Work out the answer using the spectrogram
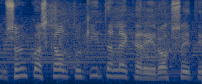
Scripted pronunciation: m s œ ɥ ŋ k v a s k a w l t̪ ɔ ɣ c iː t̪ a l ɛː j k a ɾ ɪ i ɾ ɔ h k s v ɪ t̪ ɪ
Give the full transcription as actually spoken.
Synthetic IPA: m s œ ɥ ŋ k v a s k a w l t̪ ɔ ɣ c iː t̪ a l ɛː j k a ɾ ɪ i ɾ ɔ h k s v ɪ t̪ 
